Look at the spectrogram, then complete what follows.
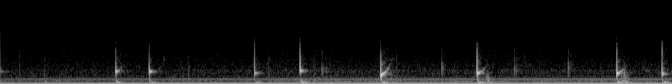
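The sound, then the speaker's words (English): A voice imitates water drops with about nine sharp, hollow plops at uneven intervals, clear over a steady low hum, with no talking. “now he was the best water drop man in the business.”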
